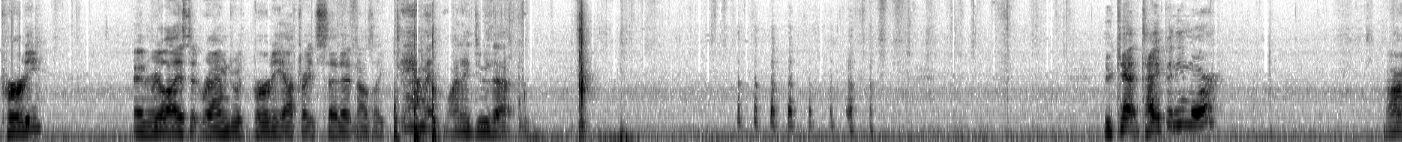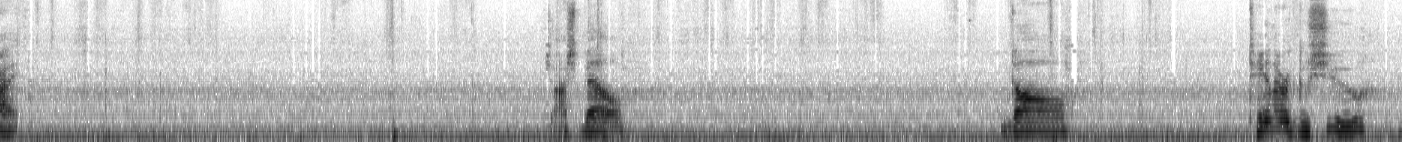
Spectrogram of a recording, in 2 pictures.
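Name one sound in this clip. Trading cards softly rustle and slide against each other.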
